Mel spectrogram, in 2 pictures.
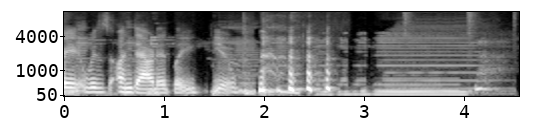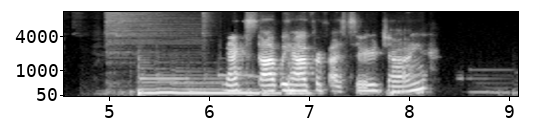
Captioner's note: laugh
